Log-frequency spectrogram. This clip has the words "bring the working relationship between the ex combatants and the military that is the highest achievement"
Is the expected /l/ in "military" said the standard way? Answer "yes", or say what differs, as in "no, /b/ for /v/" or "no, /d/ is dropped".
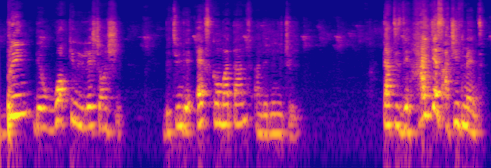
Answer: no, /n/ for /l/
